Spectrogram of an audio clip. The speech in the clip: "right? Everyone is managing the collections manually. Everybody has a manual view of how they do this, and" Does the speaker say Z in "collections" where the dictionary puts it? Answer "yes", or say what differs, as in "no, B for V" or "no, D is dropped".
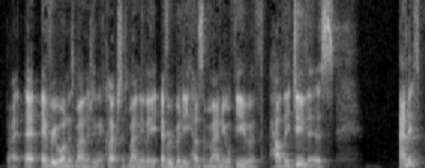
yes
